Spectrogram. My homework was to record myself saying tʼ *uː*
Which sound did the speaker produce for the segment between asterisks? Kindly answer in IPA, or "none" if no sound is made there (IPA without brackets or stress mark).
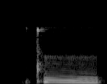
ʉː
